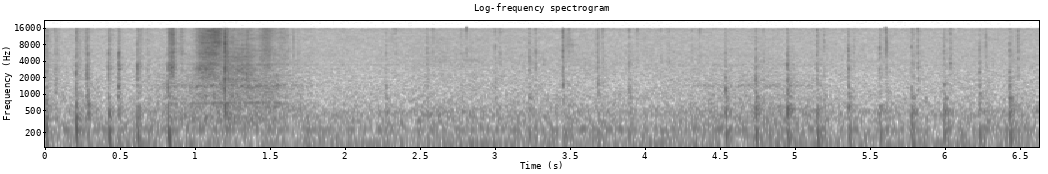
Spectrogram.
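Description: Light foam board creaks and taps in a man's hands.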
